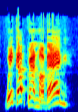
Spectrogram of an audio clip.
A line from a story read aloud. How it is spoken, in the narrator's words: shouted Daisy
